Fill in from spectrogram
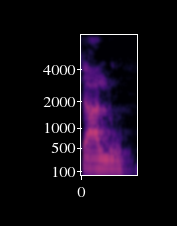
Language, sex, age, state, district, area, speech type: Sindhi, female, 45-60, Gujarat, Junagadh, rural, read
